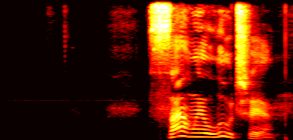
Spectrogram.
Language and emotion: Russian, positive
